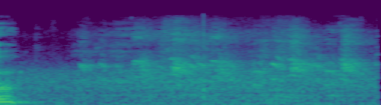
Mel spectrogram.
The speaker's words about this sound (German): Ja, sind die Vögel da. Das sind Elster, ne? Ja.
